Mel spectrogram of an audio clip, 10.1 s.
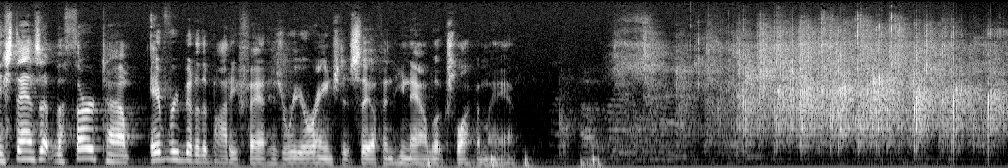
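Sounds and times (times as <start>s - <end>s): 
speech: 0.0s - 5.3s
audience clapping: 6.3s - 10.0s.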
